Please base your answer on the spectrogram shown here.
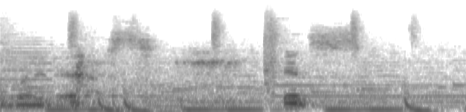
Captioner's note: chuckles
